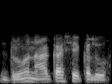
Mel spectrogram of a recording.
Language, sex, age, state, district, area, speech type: Sanskrit, male, 18-30, Karnataka, Chikkamagaluru, rural, conversation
